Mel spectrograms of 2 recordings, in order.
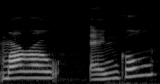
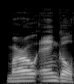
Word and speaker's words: Maro Engel: see the last name is it morrow angle maro engel thank you all right and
